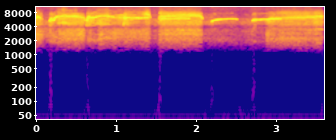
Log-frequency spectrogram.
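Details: Swiftlet roosting call used to lure swiftlets: loud, hissy, high buzzing notes about half a second long, each with a thin steady whistle inside, repeated with short gaps.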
